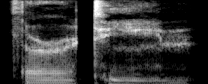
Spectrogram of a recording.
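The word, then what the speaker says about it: thirteen: 30 and 13 sound similar, but the stress is different. In 13, the stress is on the second syllable. 13. in 30. It's on the first 30.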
